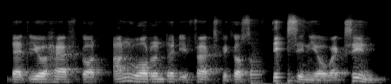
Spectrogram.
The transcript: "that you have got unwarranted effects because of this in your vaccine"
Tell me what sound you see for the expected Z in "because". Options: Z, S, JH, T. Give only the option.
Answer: S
